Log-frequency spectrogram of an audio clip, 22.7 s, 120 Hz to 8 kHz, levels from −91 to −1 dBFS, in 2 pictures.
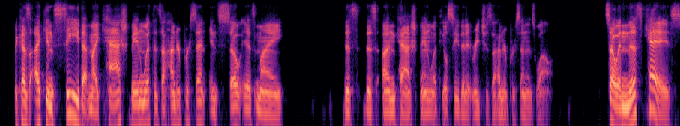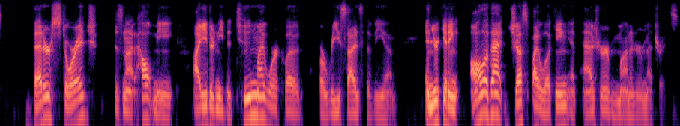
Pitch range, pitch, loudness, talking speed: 100-135 Hz, 120 Hz, -24 LUFS, 160 wpm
